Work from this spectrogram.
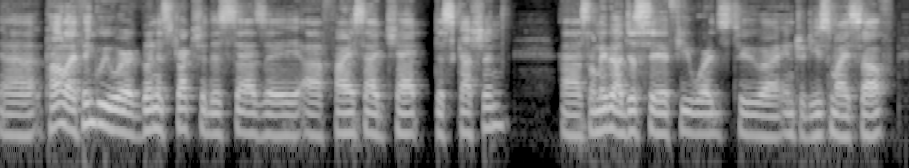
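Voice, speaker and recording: A man in his fifties from Zambia who speaks as a guest in a conference fireside chat, measured and full of hesitant fillers. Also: medium pitch, fairly even intonation. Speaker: board member, guest speaker.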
